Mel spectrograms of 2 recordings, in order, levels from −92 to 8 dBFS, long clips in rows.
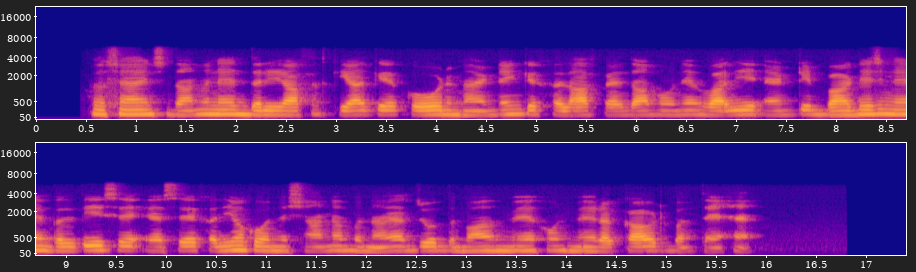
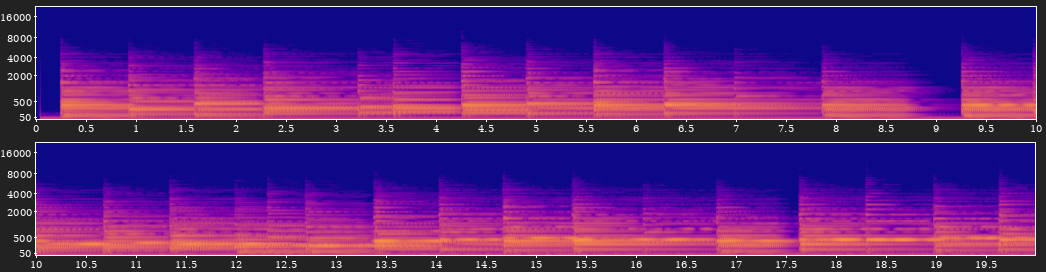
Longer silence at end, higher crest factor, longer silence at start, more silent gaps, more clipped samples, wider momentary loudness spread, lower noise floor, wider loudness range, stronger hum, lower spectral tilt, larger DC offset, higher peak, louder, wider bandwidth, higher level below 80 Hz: first, 1.55 s vs 0 s; about the same, 18 dB vs 16 dB; first, 0.55 s vs 0.25 s; neither; neither; about the same, 9 LU vs 8 LU; first, -73 dBFS vs -50 dBFS; about the same, 4 LU vs 4 LU; neither; about the same, -10 dB/octave vs -9.5 dB/octave; second, under 0.1% vs 0.5%; first, 0 dBFS vs -10 dBFS; first, -18 LUFS vs -27 LUFS; about the same, 6 kHz vs 5.8 kHz; about the same, -54 dBFS vs -56 dBFS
